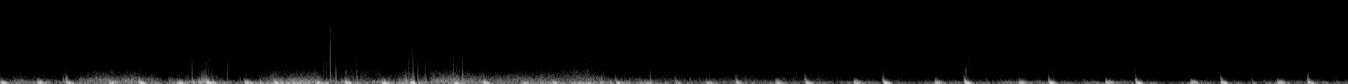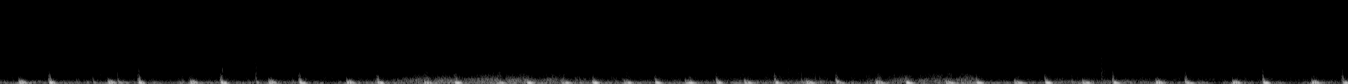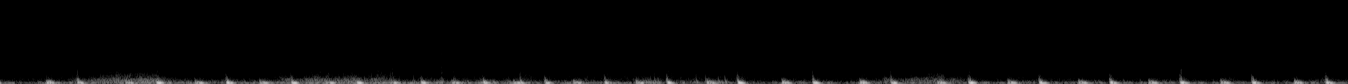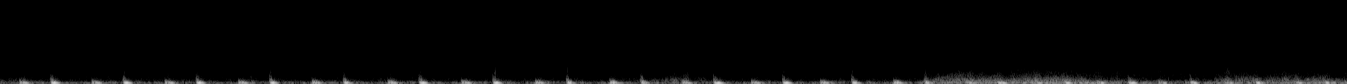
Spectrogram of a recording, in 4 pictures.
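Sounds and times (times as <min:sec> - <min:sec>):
soft rushing noise: 0:00.0 - 0:08.3
heartbeat thumps: 0:00.0 - 0:53.9.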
